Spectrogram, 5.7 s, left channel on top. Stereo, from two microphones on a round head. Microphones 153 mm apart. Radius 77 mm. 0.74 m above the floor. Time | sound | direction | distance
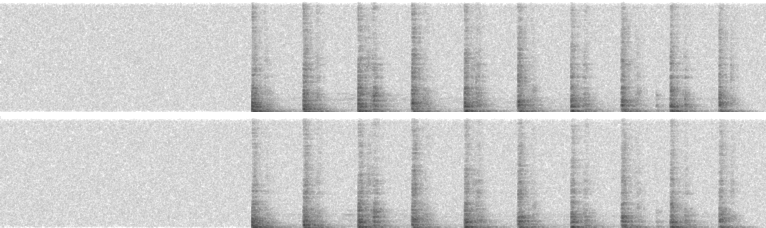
1.9 | footsteps | 25° left (ahead or behind) | 3.5 m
